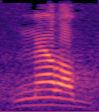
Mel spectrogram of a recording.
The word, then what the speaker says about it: مرض: الكلمة الثانية مرض مرض، لاحظ الميم هنا أيضا مرققة وليها حرف مفخم وهو الراء لأنه مفتوح تعتني هنا بالميم فتنطقها مرققة فتقول مرض ما مرض.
